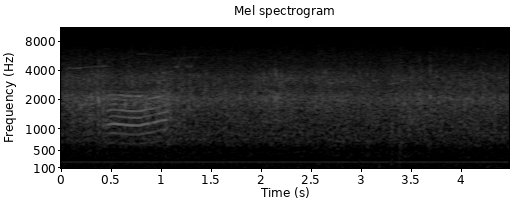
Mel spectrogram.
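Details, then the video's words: J Pod orcas heard on the Point Robinson hydrophone, 14 December 2021. A short, faint harmonic call with gently wavering tones rises out of dense underwater hiss in the first second, then only the noise continues. "Hydrophone J Pod Orcas"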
